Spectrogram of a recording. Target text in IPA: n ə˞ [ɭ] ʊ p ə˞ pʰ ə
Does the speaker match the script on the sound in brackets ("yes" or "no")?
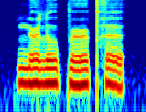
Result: no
